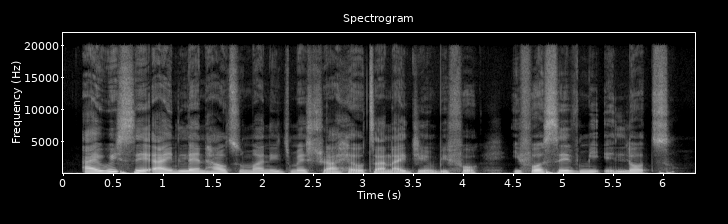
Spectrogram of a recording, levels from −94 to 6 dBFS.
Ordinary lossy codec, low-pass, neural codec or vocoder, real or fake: none; none; none; real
